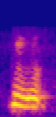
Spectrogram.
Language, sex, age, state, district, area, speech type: Urdu, female, 18-30, Uttar Pradesh, Mau, urban, conversation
